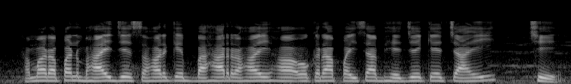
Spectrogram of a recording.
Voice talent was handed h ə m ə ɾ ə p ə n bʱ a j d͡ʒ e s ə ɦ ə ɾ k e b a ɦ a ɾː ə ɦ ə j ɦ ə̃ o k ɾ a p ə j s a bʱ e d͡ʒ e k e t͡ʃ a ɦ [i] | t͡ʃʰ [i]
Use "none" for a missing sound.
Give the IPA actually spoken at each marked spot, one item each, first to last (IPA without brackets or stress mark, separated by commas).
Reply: i, i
